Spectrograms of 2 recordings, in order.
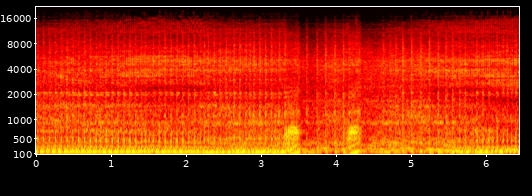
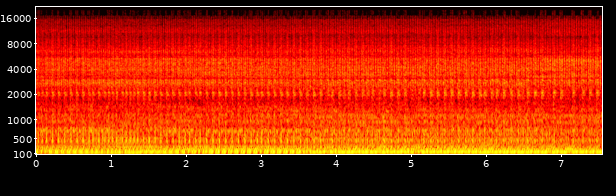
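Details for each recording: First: Yamaha YL2C 100 Trailmaster two-stroke after reassembly and carb adjustment: fast, buzzy idle drops in two steps to a slower, steadier beat as the idle screw is backed off; idle was set too high. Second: Yamaha 100 Trailmaster (YL2C) two-stroke after an oil leak fix and reassembly, idle adjusted down: a steady, even low putter with no hunting; somewhat smoky. Normal idle.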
